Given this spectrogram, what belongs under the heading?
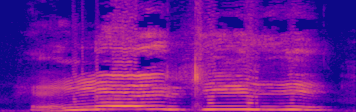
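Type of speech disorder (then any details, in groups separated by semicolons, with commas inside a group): Pseudobulbar dysarthria; cerebral palsy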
